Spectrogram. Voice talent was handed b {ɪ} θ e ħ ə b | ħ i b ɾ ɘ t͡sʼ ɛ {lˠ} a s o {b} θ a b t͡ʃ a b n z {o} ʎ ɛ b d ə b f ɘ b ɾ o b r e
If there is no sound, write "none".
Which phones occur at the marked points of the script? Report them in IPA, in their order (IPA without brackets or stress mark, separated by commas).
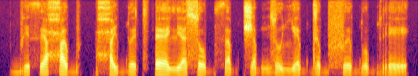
i, lʲ, b, o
